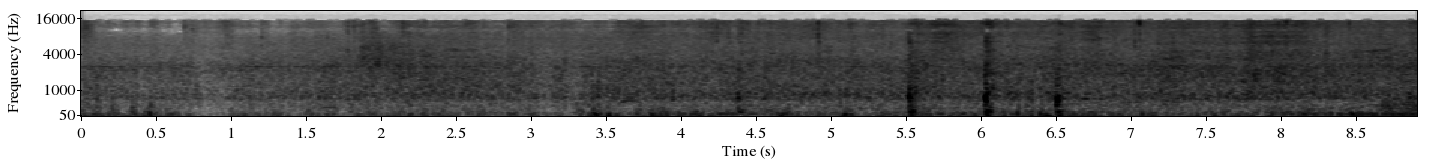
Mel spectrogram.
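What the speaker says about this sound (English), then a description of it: "So I apologize about the wind today." Strong wind at Hudson Yards, New York, blasts across the microphone in a continuous roar with heavy low rumble and gusty buffeting that builds toward the end. No voices are heard.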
